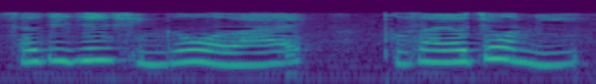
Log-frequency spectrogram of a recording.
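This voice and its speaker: A woman's voice: sits high, steady tone, moderate pace, natural voice. A teenage girl playing an eager, obedient young attendant to a deity in an amateur radio drama. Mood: admiring, gentle. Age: teens. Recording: muffled lo-fi recording.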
